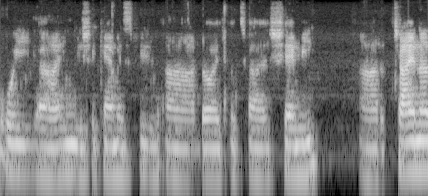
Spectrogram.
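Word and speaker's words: Chemie: এই সেহা যখন হচ্ছে আপনার বাক্যের শুরুতে ব্যবহার হবে, তখন এটার উচ্চারণ তালিবর্ষ বা দন্তস্ব যেটাই বলেন, মানে স এর মতো হয়। যেমন এখানে আছে শেমি, শিনা, শেফ, ঠিক আছে।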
